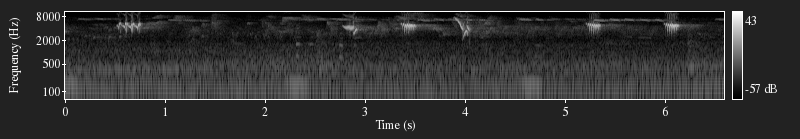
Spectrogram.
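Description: Reed bunting giving six short, sharp high notes, some slurring downward, spaced about a second apart, over a thin insect-like whine and a faint low hum.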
